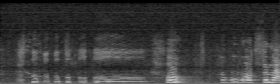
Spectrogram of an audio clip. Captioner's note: chuckling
